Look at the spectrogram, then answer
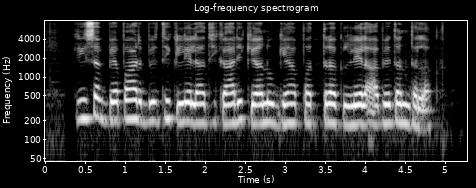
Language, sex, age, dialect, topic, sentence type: Maithili, male, 18-24, Southern/Standard, agriculture, statement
